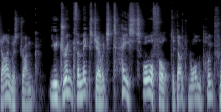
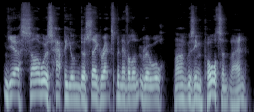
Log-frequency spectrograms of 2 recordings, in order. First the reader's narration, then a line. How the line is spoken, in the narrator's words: the elf sighs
